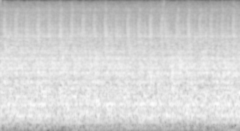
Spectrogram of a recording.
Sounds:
Mechanisms

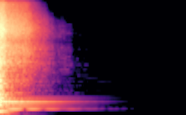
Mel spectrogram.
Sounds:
Musical instrument, Drum, Music, Percussion, Snare drum

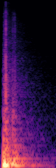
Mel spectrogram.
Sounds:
Cupboard open or close, home sounds

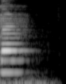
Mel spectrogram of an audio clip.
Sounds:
Wind instrument, Musical instrument, Music

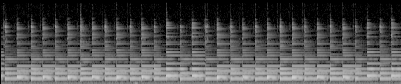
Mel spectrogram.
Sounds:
Music, Guitar, Musical instrument, Plucked string instrument, Acoustic guitar

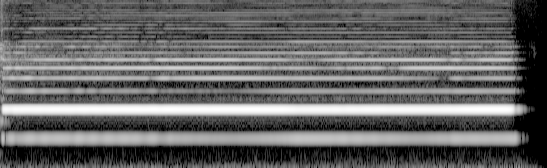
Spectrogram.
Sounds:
Wind instrument, Music, Musical instrument

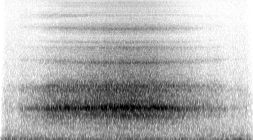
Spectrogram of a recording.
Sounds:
Breathing, Respiratory sounds

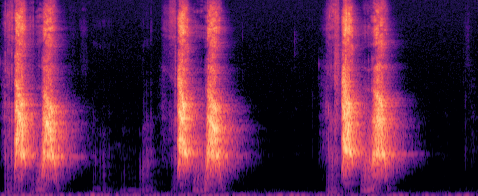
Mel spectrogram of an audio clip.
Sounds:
pets, Animal, Bark, Dog

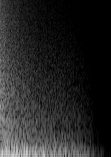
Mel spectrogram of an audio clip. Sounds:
gunfire, Explosion

